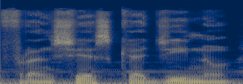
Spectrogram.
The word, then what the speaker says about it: Francesca Gino: Un estudio de la psicóloga social Francesca Gino, pronunciado Francesca Gino, de Harvard Business School, demostró que la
